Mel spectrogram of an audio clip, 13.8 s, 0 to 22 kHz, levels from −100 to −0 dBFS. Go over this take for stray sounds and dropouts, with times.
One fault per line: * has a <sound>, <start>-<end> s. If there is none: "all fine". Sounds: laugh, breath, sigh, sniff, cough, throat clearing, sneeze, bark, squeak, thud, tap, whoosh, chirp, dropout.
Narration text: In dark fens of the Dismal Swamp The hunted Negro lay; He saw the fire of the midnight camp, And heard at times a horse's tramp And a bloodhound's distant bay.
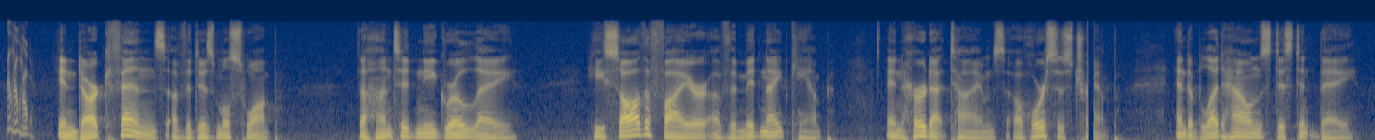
* has a chirp, 0.1-0.4 s
* has a dropout, 10.9-10.9 s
